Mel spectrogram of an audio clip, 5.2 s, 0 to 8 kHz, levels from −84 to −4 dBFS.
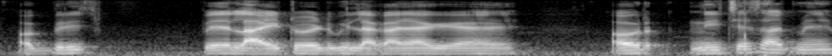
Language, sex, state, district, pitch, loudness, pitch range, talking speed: Hindi, male, Punjab, Pathankot, 105 Hz, -18 LUFS, 100-115 Hz, 160 wpm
